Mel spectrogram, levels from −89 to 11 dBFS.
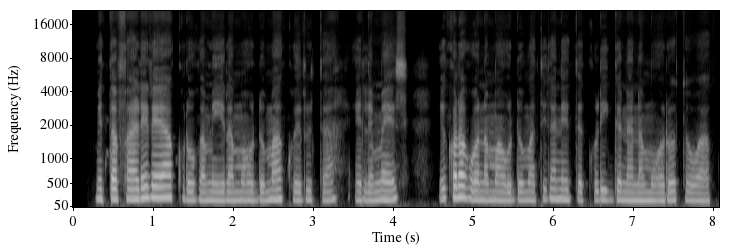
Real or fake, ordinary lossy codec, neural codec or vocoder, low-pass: fake; none; vocoder, 44.1 kHz, 128 mel bands, Pupu-Vocoder; none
